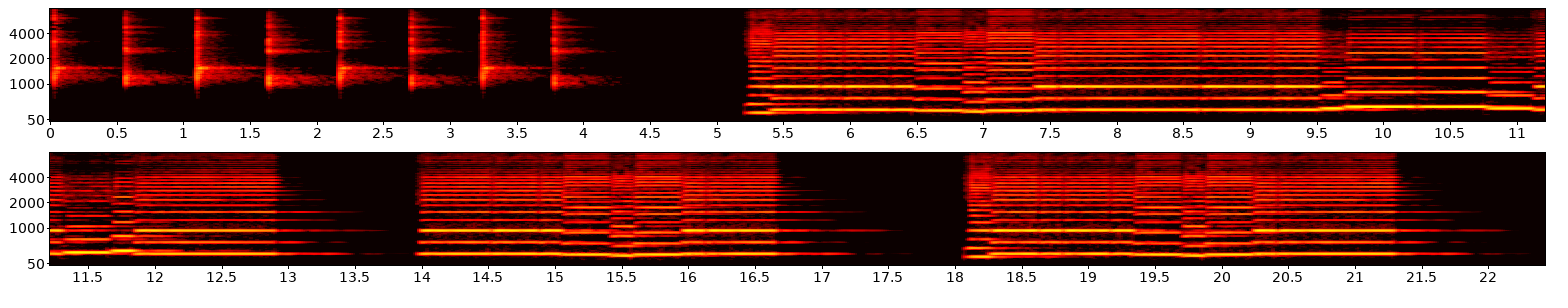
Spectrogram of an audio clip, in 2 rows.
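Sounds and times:
saxophone playing a nursery rhyme: 5.2 - 17.2, 18.1 - 21.9.

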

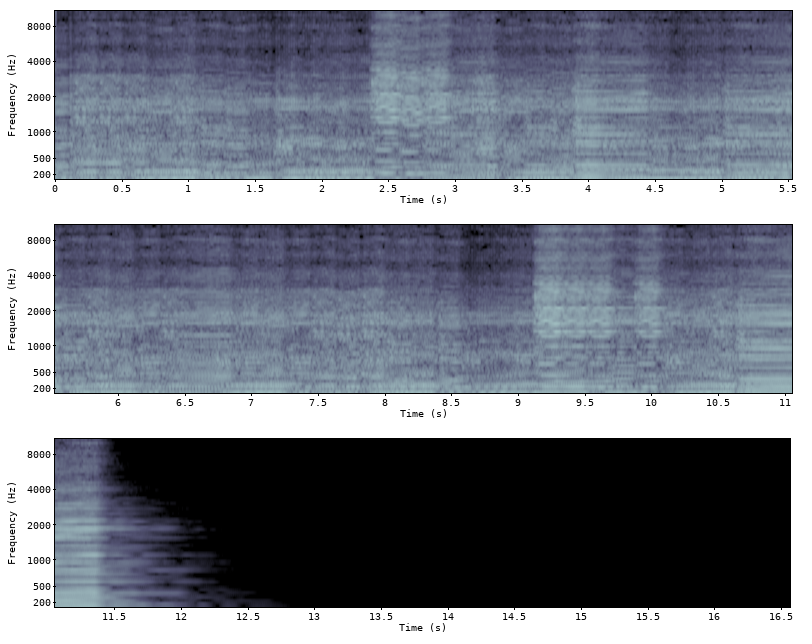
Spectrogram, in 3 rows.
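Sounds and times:
two double basses playing a duet: 0.0 - 11.9.

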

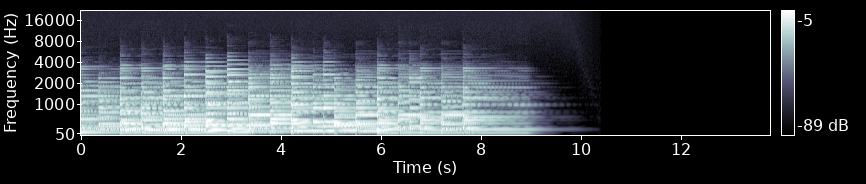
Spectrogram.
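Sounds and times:
piano piece: 0.0 - 9.2.

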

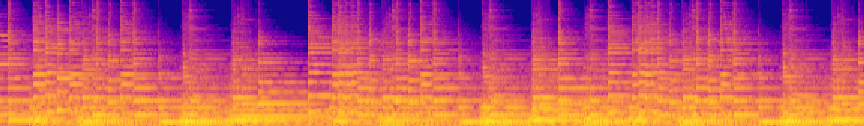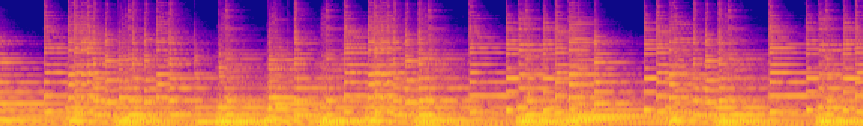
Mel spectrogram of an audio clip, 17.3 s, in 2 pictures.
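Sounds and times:
mandolin and guitar duet: 0.0 - 17.2.

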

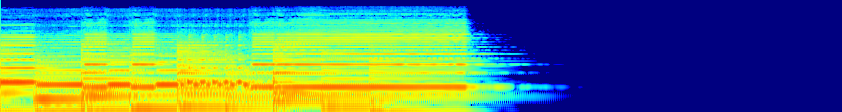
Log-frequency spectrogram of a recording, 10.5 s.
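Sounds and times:
saxophone: 0.0 - 6.5
trumpet piece: 0.0 - 6.6.

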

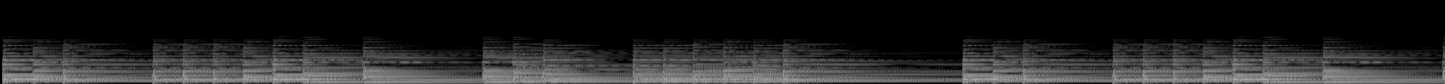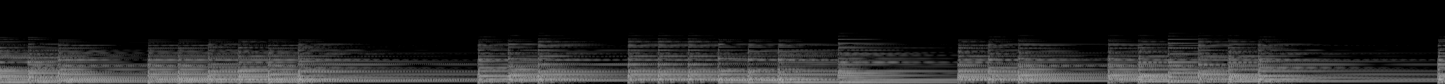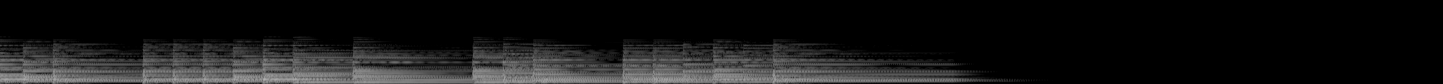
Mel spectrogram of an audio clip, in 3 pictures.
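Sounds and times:
piano: 0.0 - 38.9.

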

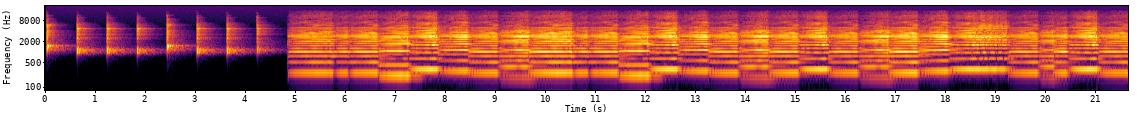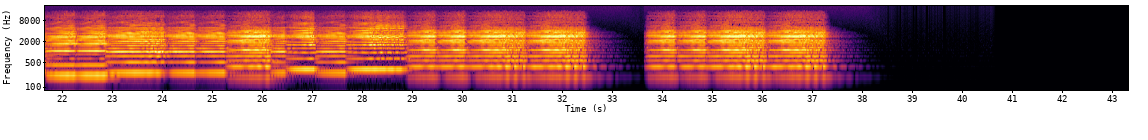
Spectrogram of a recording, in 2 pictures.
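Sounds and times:
viola duet: 4.9 - 32.8, 33.7 - 37.7.

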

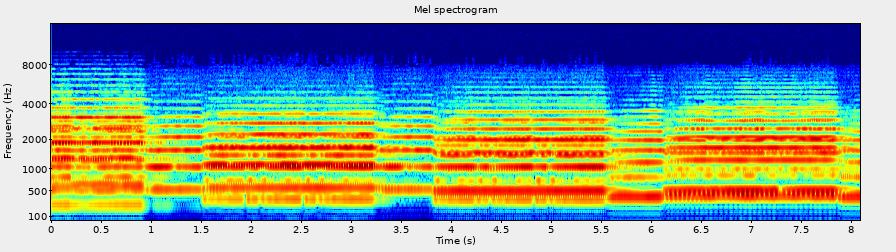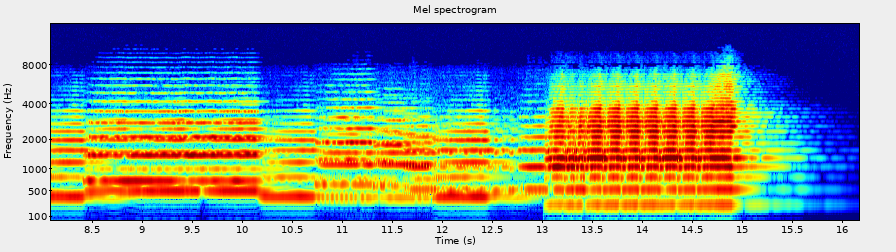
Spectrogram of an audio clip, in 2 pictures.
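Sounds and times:
trumpet trio playing classical piece: 0.0 - 15.5.

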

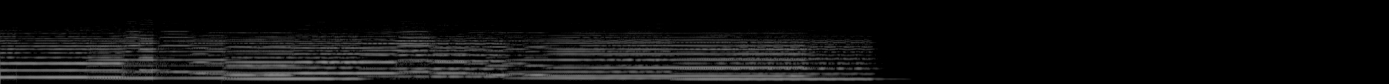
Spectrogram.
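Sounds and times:
string trio playing: 0.0 - 8.8.

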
